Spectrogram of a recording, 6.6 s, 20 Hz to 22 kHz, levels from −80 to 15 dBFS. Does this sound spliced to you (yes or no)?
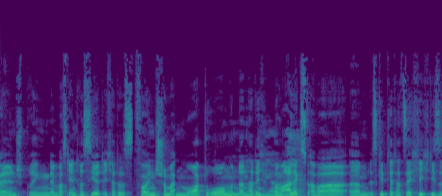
yes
